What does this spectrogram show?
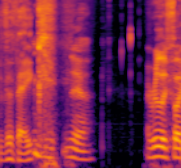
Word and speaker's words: Vivek: Gary says it's Vivek like cake.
